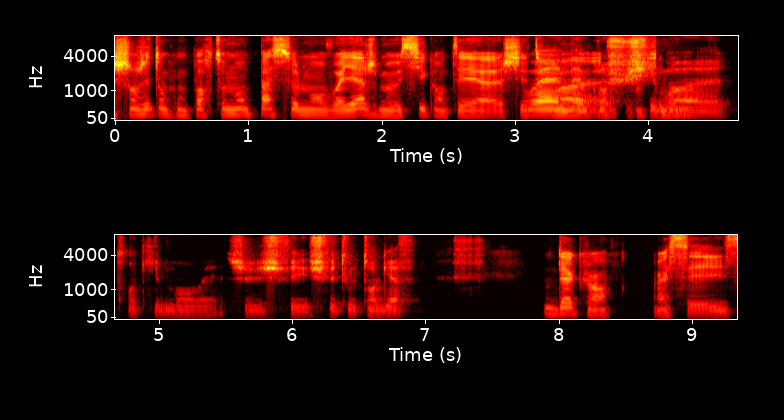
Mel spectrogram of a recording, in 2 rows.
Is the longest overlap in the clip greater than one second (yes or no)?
yes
